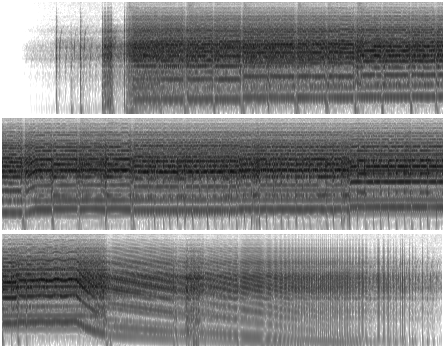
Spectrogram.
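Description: An electric guitar runs through a Beetronics Swarm fuzz pedal on a different species setting: loud, thick, buzzing sustained chords step up in pitch, then swoop downward in a long warbling dive as they fade.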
